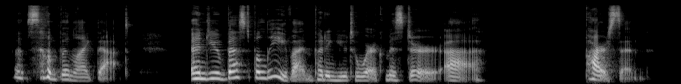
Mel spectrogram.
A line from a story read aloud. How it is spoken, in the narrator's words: Biddy laughs and tells him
